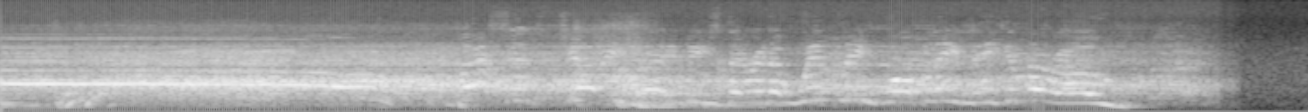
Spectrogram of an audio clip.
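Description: Voices on a cartoon TV advert's soundtrack: one long held shout lasting about two seconds at the start, then more voices growing gradually quieter. The sound cuts off abruptly right at the end.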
